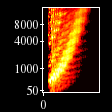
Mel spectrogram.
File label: screen turn on bubble; energie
